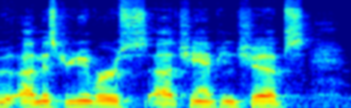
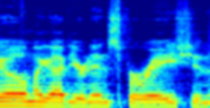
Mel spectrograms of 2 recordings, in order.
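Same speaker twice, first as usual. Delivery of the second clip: acted, tearful, high-pitched blubbering gush; 6 semitones higher than usual. Retelling meeting a deaf man signing a sword, acting out own blubbering. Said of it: "blubbering like".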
